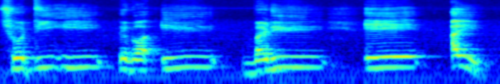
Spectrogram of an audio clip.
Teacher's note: अग्रस्वर वो होते हैं जिन्हें बोलने पर मुखार बिंदु का अगला हिस्सा खुलता है, जैसे छोटी ई, बड़ी ई, ए और आई।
